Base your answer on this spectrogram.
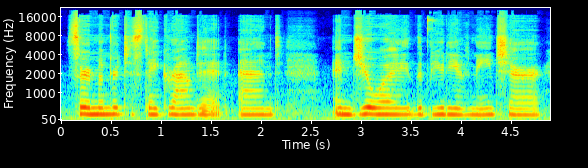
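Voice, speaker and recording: A young woman giving a rambling spiritual tarot reading to camera, her voice raspy as she gets over a cold. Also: a little high, completely flat delivery, measured pace, slight background noise. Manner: soft, meandering spiritual talk with many fillers. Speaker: tarot card reader.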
